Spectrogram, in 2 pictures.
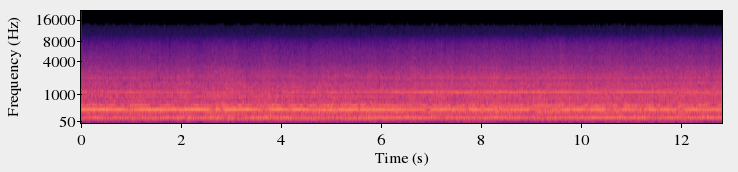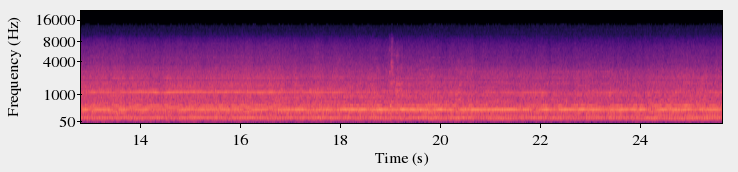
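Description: A boat engine drones steadily and loudly.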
